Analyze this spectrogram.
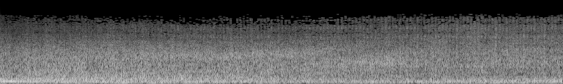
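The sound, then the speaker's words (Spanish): Slow-moving black luxury car: a steady, loud wash of engine and road noise that holds at an even level throughout, with no break or voices. “De pronto el coche gira unos metros y regresa deteniéndose a su lado.”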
